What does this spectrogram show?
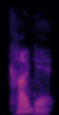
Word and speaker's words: Kage: Wait, so what's the second syllable? Is it a G-E-T? Is there K-A-G-E. Kage. Oh, okay, got it. So there's no T at the end.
